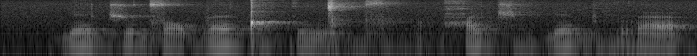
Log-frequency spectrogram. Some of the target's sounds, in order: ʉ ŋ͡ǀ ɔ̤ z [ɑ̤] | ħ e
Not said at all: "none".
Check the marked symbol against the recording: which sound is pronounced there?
ɑ̤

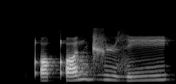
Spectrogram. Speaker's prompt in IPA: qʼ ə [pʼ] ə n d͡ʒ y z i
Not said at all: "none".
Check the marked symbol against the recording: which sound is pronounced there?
qʼ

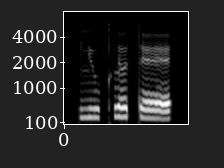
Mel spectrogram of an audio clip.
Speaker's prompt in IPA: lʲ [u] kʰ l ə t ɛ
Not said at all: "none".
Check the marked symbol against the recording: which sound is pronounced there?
u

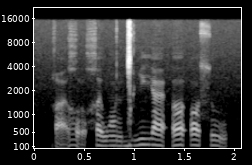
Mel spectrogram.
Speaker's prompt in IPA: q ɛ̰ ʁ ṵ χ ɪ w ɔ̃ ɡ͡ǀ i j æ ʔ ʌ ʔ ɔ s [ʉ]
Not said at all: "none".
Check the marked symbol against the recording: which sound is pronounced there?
u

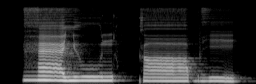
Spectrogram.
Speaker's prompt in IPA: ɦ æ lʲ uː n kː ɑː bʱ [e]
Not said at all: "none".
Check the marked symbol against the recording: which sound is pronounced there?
i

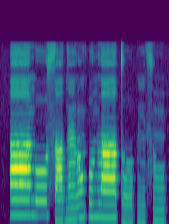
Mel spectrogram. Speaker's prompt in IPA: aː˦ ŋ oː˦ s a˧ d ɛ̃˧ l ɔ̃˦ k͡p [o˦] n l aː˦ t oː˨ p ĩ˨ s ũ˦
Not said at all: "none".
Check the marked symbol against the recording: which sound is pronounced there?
o˦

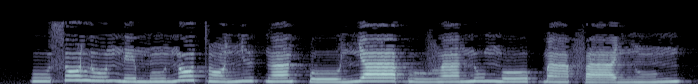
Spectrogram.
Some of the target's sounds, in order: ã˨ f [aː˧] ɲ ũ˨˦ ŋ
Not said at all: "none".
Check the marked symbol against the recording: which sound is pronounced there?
aː˨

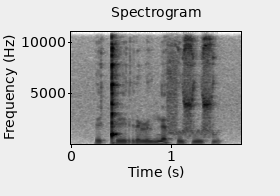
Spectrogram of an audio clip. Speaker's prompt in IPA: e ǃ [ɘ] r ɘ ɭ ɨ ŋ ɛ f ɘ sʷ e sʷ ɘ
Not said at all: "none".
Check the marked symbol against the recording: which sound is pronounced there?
e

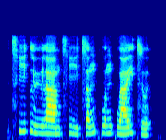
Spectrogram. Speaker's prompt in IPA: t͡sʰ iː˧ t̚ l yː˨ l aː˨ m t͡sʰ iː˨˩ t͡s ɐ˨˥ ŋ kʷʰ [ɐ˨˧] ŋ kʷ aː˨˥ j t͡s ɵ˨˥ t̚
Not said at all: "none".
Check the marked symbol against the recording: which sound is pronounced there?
ɐ˨˧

